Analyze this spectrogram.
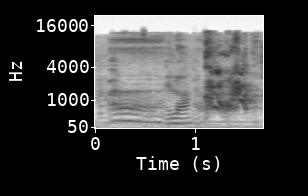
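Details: An indoor Maltese that bites family members and guards its toys growls with a continuous low rumble and harsh throaty bursts while holding a toy in its mouth, staying on guard against the father; a person speaks softly over it.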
